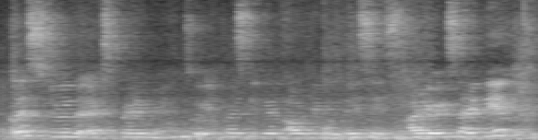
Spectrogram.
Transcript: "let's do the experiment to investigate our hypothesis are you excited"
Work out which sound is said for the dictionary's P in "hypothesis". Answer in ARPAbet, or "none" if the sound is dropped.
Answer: none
